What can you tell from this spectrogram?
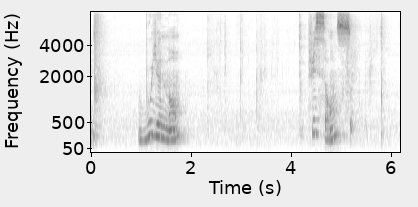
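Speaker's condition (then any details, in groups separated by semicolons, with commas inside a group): No condition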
